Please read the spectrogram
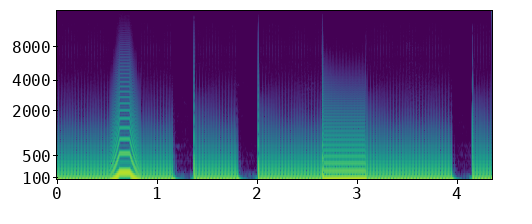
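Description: A trap 808 bass line playing alone: long, deep sustained notes with a quick swoop up and back down in pitch under a second in. Short silent gaps break the notes, because the 808 is truncated so that it pauses where the snare hits.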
